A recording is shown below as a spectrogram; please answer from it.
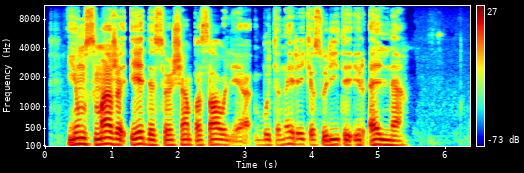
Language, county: Lithuanian, Vilnius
